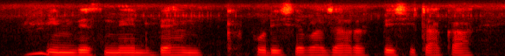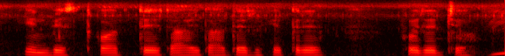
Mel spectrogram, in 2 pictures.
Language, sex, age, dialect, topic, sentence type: Bengali, male, 18-24, Northern/Varendri, banking, statement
